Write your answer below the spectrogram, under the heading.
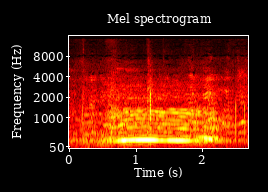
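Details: Cattle at karapan sapi bull race training on the Asemanis field in Pamekasan: one loud, sustained, rich harmonic moo lasting about a second, holding steady pitch before fading with a slight downturn, with faint background noise before and after.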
